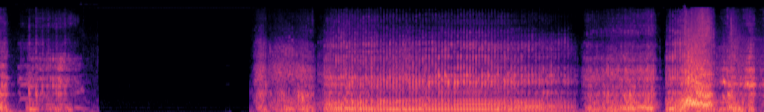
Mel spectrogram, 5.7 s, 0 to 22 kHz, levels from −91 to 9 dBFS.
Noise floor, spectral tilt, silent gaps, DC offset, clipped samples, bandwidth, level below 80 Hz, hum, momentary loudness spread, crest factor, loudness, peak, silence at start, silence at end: -79 dBFS; -6.5 dB/octave; none; under 0.1%; under 0.1%; 16.5 kHz; -38 dBFS; none; 17 LU; 20 dB; -21 LUFS; -2 dBFS; 0 s; 0 s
